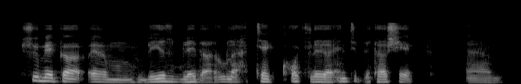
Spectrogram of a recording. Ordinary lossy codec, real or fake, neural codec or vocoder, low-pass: none; fake; codec, 24 kHz, 1 kbps, SNAC; 7.2 kHz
